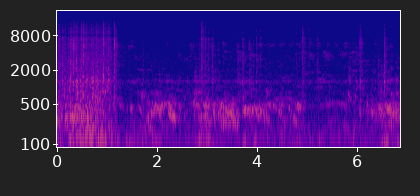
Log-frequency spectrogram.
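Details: Domestic pigeons in a loft, several cooing at once. Soft rumbling coos rise and fall continuously. A burst of wing clatter opens the recording and sharp taps recur.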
